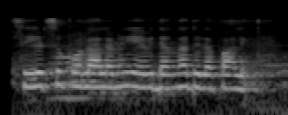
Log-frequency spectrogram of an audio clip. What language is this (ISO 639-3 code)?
tel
